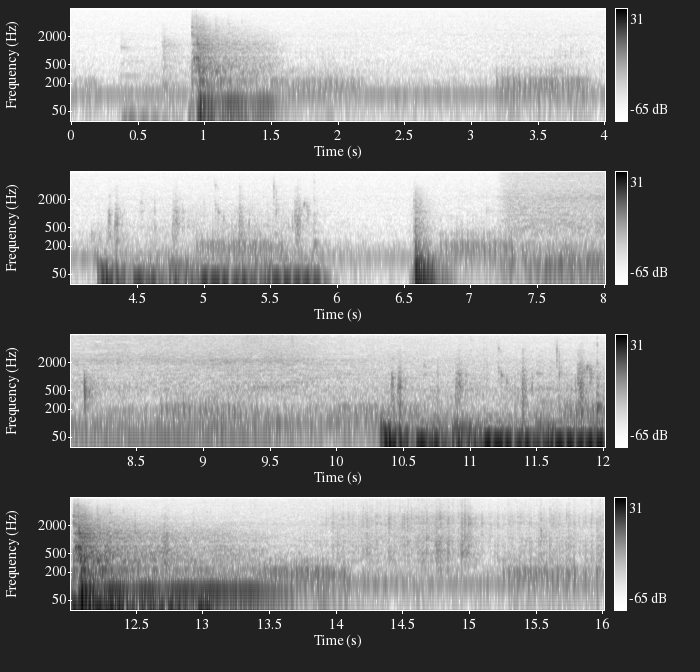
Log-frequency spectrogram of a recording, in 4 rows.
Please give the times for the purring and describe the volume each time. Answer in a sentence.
You can hear the purring from 0.0 to 15.9 s, getting louder.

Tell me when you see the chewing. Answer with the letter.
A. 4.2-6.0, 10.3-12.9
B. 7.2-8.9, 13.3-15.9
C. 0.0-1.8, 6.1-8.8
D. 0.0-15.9
A.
